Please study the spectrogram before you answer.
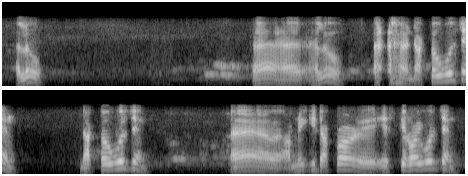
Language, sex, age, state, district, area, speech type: Bengali, male, 60+, West Bengal, Purba Bardhaman, urban, conversation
